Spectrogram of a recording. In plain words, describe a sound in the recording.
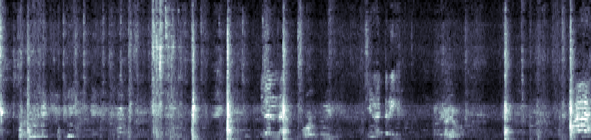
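A basketball bounces hard on concrete.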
